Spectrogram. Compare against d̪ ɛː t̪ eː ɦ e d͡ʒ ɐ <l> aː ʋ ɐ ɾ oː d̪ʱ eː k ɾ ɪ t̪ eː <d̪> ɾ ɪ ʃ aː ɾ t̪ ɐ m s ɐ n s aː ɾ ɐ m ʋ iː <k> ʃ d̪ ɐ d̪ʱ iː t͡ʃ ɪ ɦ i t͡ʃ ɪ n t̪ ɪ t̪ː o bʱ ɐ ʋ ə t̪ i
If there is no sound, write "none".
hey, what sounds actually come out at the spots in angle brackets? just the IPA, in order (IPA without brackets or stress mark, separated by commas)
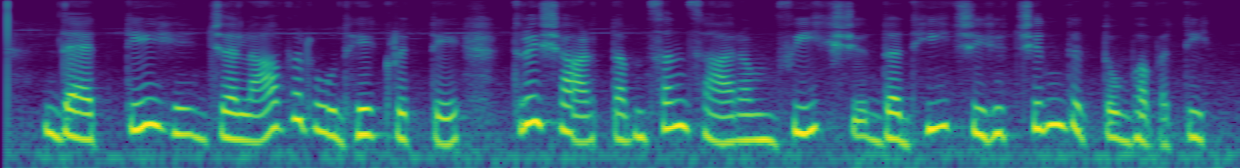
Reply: l, t̪, k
